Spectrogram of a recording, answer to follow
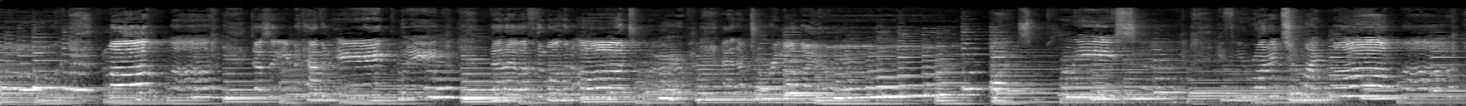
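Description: A woman singing a show tune solo with grand piano accompaniment, her held notes wavering with vibrato over steady piano chords.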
